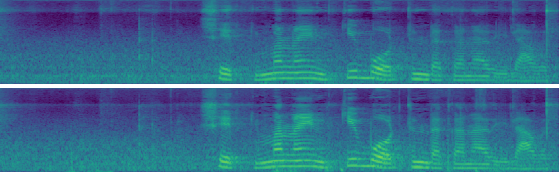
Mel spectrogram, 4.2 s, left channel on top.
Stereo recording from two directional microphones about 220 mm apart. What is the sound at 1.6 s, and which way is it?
A woman's voice, 5° left (ahead or behind).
